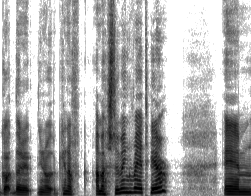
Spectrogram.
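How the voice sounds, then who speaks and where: The man's bright, sharp voice sits fairly high and moves in very wide pitch swings, with a dry, close sound and no echo. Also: very clean recording, silent background. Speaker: YouTube reaction creator. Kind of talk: casual reaction commentary. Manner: stuttering, hesitant.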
